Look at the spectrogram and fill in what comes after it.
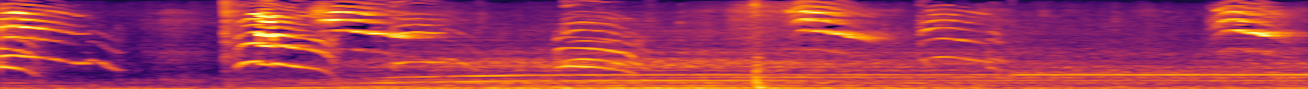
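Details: Newborn kittens rescued from the street without a mother meow from inside a heated box at home: thin, high, falling cries in irregular bursts, over a faint hum and a single knock.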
